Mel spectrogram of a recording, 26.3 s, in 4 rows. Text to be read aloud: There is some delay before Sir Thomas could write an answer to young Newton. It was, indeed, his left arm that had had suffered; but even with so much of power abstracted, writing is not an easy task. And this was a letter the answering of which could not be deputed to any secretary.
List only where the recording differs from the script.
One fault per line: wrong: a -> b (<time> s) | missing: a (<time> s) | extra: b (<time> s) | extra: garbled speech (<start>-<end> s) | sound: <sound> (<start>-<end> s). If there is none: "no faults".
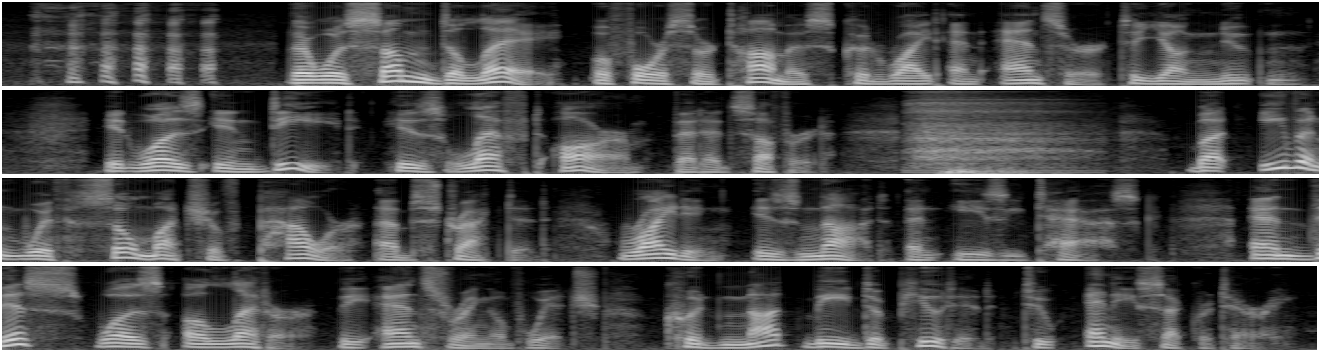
sound: laugh (0.2-1.1 s)
wrong: is -> was (1.6 s)
missing: had (10.3 s)
sound: sigh (11.1-12.1 s)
